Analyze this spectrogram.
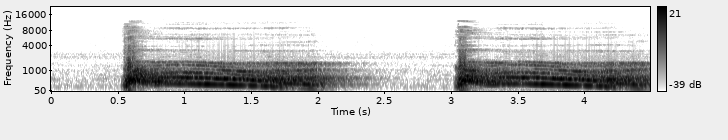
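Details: Dodger, a basset hound left alone in the house, howls with separation anxiety while his owners are out: two long falling howls, each about one and a half seconds, with a rich harmonic tone sliding downward.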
